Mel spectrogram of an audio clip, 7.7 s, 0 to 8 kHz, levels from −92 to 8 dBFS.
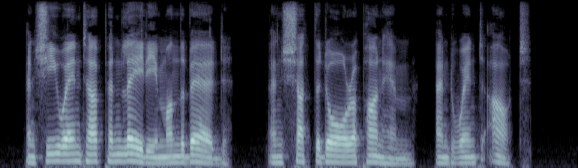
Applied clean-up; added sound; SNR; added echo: none; none; none; none.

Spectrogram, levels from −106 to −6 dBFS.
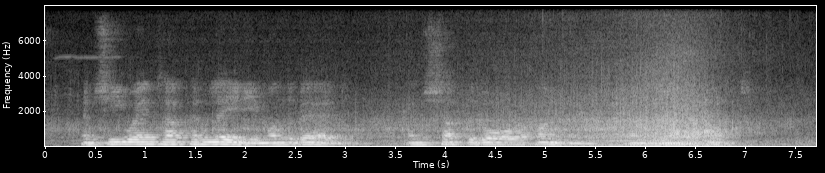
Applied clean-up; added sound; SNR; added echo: none; Motor vehicle (road); 8 dB; reverberation time 0.9 s.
